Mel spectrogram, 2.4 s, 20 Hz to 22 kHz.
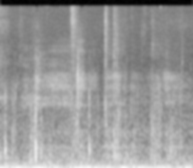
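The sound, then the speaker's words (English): Footsteps on a fast walk toward a city centre, a steady run of many quick, crisp steps at an even brisk pace, heard alone without talk. “I'm having my constitutional. I'm going to take a fast walk up to the city centre and sit in a cafe for 15 or 20 minutes when my way home.”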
